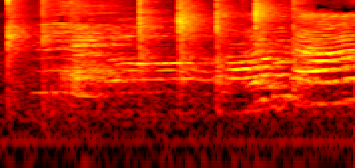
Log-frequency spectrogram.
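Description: Hand claps: about six sharp strikes at uneven spacing, with children's voices rising over them in the second half.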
